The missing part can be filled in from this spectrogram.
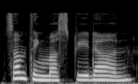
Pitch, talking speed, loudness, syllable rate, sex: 210 Hz, 175 wpm, -15 LUFS, 4.7 syllables/s, female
